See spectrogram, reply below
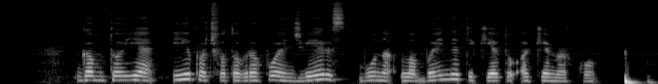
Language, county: Lithuanian, Tauragė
